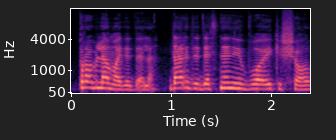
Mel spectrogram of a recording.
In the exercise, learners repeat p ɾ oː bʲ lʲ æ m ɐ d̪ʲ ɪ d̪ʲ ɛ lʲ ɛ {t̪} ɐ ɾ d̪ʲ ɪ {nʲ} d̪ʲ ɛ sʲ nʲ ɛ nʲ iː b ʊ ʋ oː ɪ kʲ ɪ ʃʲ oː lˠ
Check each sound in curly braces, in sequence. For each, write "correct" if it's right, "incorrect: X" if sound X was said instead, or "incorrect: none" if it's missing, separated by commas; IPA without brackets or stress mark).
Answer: incorrect: d̪, incorrect: none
